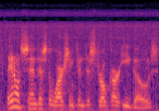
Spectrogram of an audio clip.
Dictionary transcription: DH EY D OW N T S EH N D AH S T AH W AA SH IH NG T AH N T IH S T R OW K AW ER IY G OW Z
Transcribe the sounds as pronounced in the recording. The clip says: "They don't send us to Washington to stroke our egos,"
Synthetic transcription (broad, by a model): DH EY D OW N T S EH N D AH S T AH W AA SH IH NG T AH N T IH S T R OW K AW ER IY G OW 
